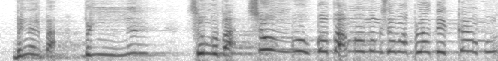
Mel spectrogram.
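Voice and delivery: put-on high, rising excited boy; can't believe the good news; delighted disbelief. Son asking his father if it's really true, high and excited. Son hearing he can be goalkeeper.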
